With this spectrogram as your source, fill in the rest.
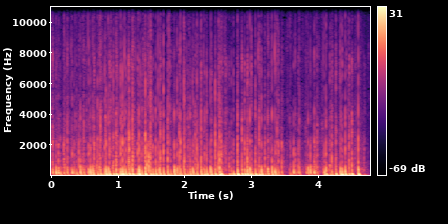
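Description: Fingertips tap fast and hard on a small hollow cardboard shipping box with a label and blue tape. The result is a dense, irregular stream of deep, hollow thumps with very short decay and a low, boomy body.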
